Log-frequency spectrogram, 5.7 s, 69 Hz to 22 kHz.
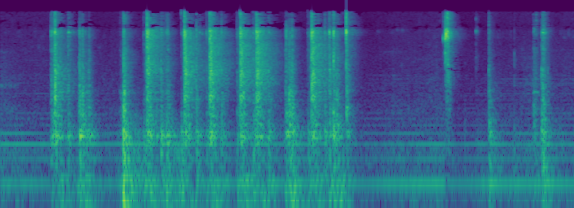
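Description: Clattering keystrokes from a 1961 Smith Corona Sterling 5A manual typewriter, close and loud, in quick irregular bursts with short pauses, then a few isolated sharp strikes near the end.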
